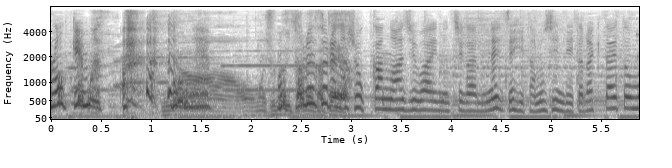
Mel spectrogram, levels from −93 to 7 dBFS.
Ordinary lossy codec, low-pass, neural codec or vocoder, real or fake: MP3, 64 kbps; 7.2 kHz; none; real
